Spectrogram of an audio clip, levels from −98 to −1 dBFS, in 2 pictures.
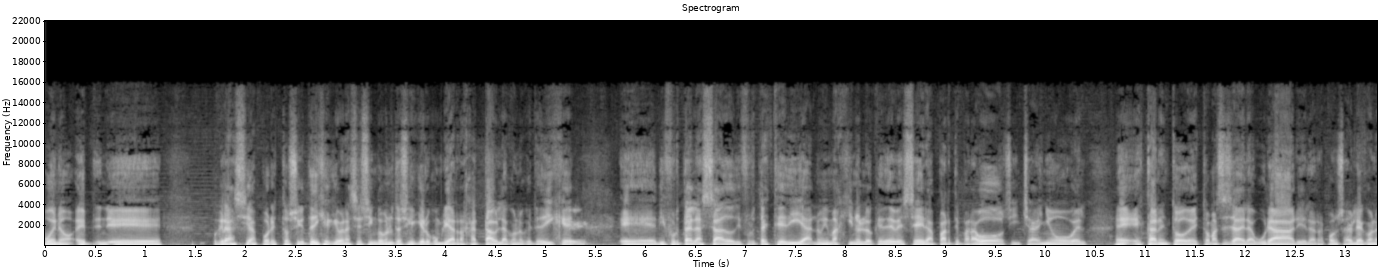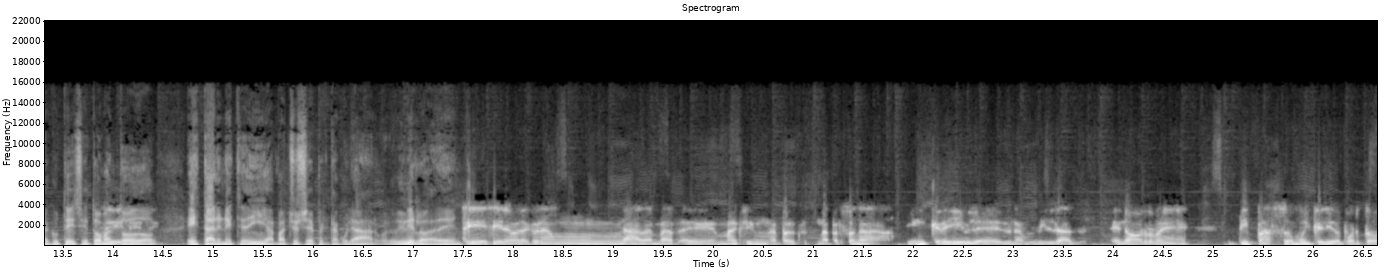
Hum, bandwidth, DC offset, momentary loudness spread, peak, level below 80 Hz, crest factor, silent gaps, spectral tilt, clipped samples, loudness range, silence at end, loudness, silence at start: none; 15.5 kHz; under 0.1%; 6 LU; 0 dBFS; -30 dBFS; 14 dB; none; -6 dB/octave; under 0.1%; 2 LU; 0 s; -14 LUFS; 0 s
